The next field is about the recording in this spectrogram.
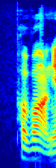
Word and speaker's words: pavane: Pavan, yeah. How do you spell that? – P-A-V-A-N-E by someone named Keith Roberts.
